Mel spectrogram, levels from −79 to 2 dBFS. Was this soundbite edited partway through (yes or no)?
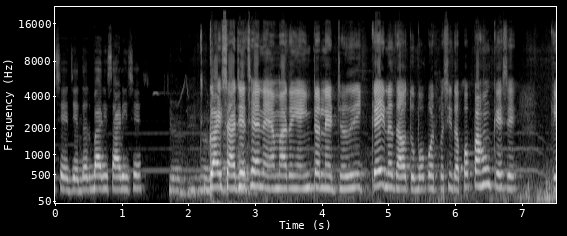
yes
